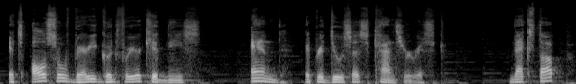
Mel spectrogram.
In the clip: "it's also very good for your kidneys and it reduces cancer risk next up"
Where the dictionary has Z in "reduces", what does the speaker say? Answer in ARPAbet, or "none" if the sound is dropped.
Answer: S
